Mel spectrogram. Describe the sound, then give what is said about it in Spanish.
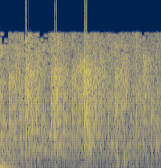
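An audience applauding the Lord together, a dense, steady wash of many hands clapping with a few louder surges, no voices standing out over it. “siempre te agradeceremos Señor, aunque den aplauso al Señor, aleluya.”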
